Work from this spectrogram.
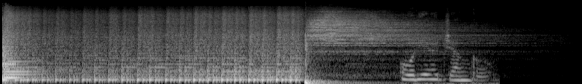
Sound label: snare drum roll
